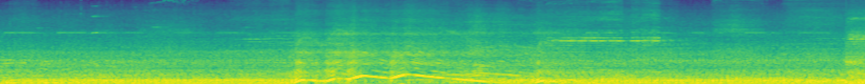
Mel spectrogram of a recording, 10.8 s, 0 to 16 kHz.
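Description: Kawasaki Z900's inline-four idling, then revved twice in quick succession about four seconds in, the pitch rising and falling each time before it drops back to idle.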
